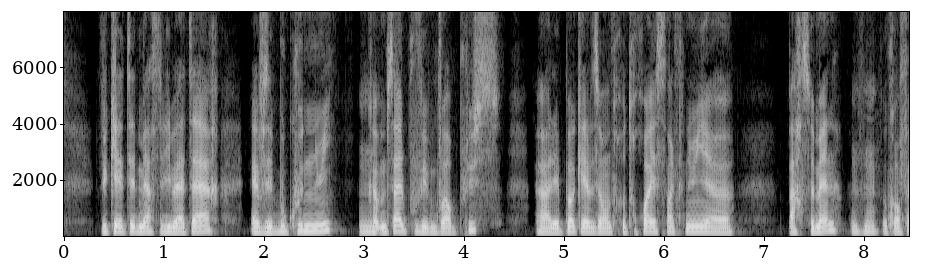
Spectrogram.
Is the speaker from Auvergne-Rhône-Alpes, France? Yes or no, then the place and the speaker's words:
no; Hauts-de-France, France; born there; Donc, je suis née en Picardie, dans l'Aisne, en 1989.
